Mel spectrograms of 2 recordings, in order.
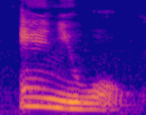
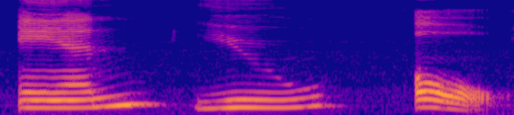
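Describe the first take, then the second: First: It is said at a natural, connected pace. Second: Each syllable is exaggerated and separated. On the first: "the standard normal pronunciation of the word again" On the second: "overpronounce it"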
